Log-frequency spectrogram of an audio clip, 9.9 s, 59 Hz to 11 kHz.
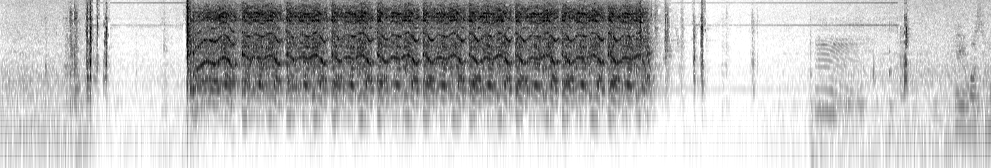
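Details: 2006 Honda Odyssey 3.5 V6 with a cranks-but-no-start complaint after it stopped while driving: the starter spins the engine quickly and unusually evenly for several seconds with no firing.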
